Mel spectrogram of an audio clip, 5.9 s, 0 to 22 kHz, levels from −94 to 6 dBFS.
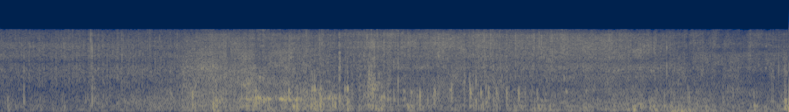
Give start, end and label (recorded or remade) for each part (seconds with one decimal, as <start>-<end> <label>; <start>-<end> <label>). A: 0.0-1.5 recorded; 1.5-2.2 remade; 2.2-2.9 recorded; 2.9-3.5 remade; 3.5-4.2 recorded; 4.2-5.9 remade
